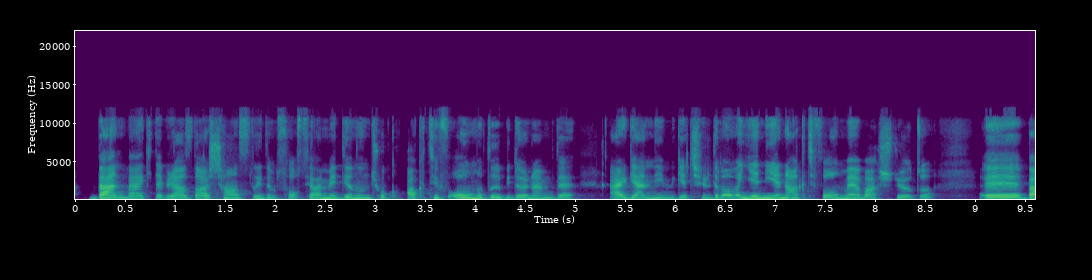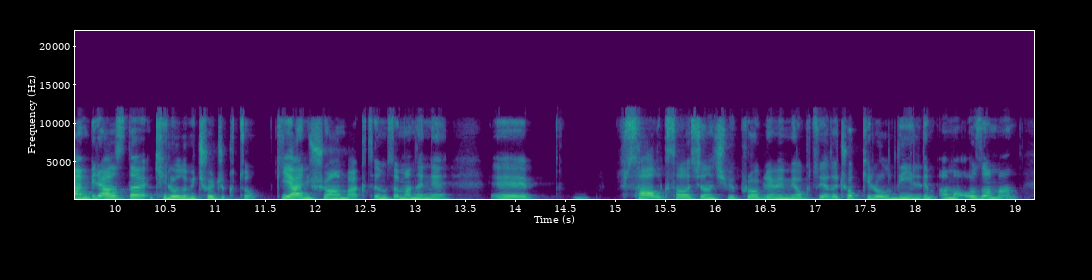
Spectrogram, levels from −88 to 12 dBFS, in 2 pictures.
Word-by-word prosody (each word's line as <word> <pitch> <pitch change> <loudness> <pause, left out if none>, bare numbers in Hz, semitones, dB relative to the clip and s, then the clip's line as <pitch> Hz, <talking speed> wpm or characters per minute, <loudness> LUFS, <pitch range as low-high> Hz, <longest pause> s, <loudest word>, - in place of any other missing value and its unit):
Ben 280 +8 +5
belki 300 0 -3
de - - -4
biraz 275 -1 -2
daha 300 +2 0
şanslıydım. 245 -5 -4
Sosyal 230 +1 -4
medyanın 235 0 0
çok 245 0 -9
aktif 230 +2 -4
olmadığı 235 -3 0
bir 210 - -8
dönemde 205 0 -2 0.3
ergenliğimi 210 -1 0
geçirdim 215 - -4
ama 345 -1 +1
yeni 265 -1 +3
yeni 250 +3 +2
aktif 260 -1 -5
olmaya 240 0 +1
başlıyordu. 200 - -4 0.5
Eee, 220 0 +5
ben 260 +1 +6
biraz 280 -1 +4
da 325 -1 +4
kilolu 260 0 +3
bir 260 - 0
çocuktum 245 - -2 0.2
ki 250 - -4
yani 225 -1 +7
şu 240 +2 -1
an 235 0 +2
baktığım 245 +1 -2
zaman, 235 -1 0
hani, 225 0 -1 0.4
eee, 195 -1 -1 0.8
p - - -11
sağlıksal 220 0 +2
açıdan 235 +1 0
hiçbir 240 +1 -4
problemim 225 -1 0
yoktu 225 0 -3
ya 215 - -2
da 230 - 0
çok 295 +3 -3
kilolu 240 -2 0
değildim 260 +2 -1
ama 250 +3 -1
o 265 - +1
zaman 290 +3 -3
235 Hz, 155 wpm, -24 LUFS, 220-265 Hz, 0.8 s, yani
